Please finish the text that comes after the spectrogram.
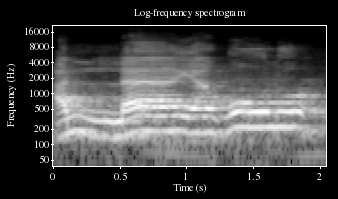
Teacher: sama sekali tidak terdengar sisa suara nun mati, bukan alla, bukan, tapi alla, maka disebut idgham tam.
